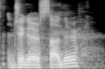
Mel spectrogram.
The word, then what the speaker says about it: Jigar Sagar: It's Jigar Sagar.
